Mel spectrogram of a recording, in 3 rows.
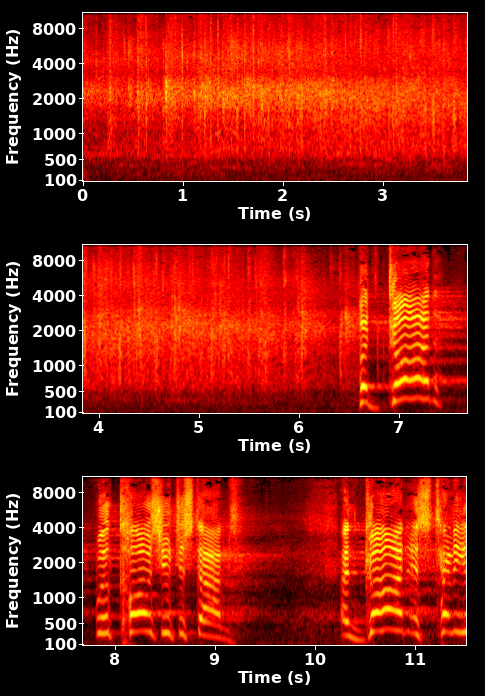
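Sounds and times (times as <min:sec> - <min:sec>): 
crowd clapping: 0:00.0 - 0:06.8
speech: 0:06.6 - 0:09.3, 0:10.2 - 0:11.5.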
